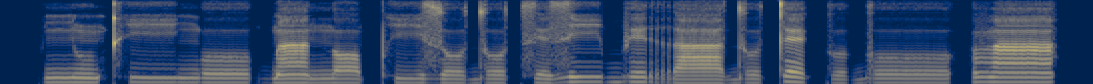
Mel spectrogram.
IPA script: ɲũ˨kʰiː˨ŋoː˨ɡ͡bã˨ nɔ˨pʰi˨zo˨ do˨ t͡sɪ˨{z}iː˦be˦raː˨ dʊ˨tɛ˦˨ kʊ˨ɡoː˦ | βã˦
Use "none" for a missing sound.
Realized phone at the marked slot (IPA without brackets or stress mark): z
